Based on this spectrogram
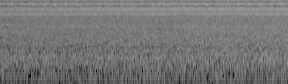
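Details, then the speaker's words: Thermal bimetallic fluid fan clutch on a car with orifice-tube AC, engaging: loud even rush of air, no knocks or squeals; fan clutch locked up, moving air normally. "so that's the fan engaging because of the fluid flow just like in a automatic transmission"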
